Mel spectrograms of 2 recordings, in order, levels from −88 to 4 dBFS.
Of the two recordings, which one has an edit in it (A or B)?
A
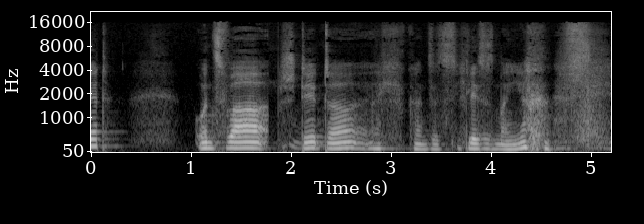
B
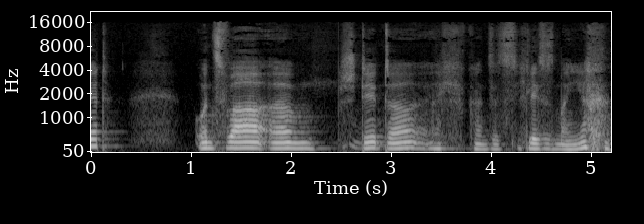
A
